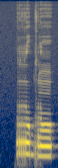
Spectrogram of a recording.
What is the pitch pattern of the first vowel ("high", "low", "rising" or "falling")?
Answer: high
